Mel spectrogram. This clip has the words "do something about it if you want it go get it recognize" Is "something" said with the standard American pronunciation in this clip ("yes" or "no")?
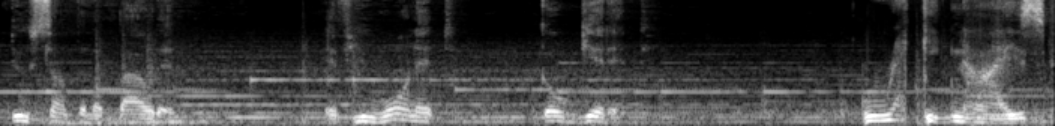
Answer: yes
